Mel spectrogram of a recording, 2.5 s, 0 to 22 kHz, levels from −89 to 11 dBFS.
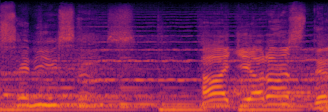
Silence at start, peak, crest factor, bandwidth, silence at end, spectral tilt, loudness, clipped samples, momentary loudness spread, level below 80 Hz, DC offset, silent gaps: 0 s; -6 dBFS; 14 dB; 20 kHz; 0 s; -4.5 dB/octave; -21 LUFS; under 0.1%; 8 LU; -48 dBFS; under 0.1%; none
